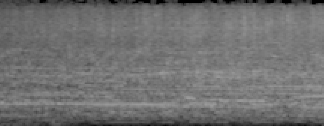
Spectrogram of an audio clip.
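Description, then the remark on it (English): A dense, steady roar of the Chargers crowd at an American football game during a third-and-one play, a broad wash of cheering and noise that holds strong throughout and swells slightly louder in the second half, with no clear speech on top. “Charger crowd getting loud.”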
